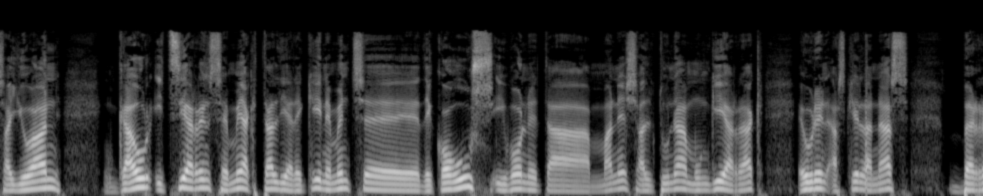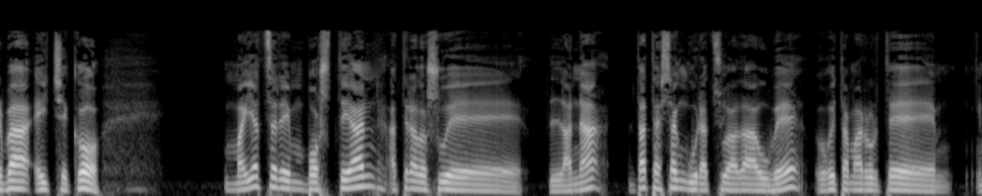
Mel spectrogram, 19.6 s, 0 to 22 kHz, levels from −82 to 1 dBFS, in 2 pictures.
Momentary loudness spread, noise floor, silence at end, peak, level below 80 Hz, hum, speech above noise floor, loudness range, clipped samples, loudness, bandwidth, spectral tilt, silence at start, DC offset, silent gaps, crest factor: 9 LU; -71 dBFS; 0 s; 0 dBFS; -46 dBFS; none; 51 dB; 3 LU; under 0.1%; -20 LUFS; 11.5 kHz; -5.5 dB/octave; 0 s; under 0.1%; none; 20 dB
